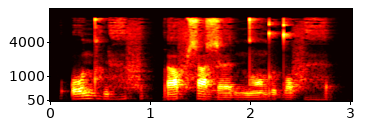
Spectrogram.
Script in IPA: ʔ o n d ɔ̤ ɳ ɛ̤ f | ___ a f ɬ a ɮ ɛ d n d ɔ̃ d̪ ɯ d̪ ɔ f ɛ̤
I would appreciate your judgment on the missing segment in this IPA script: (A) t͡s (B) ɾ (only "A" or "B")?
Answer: B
